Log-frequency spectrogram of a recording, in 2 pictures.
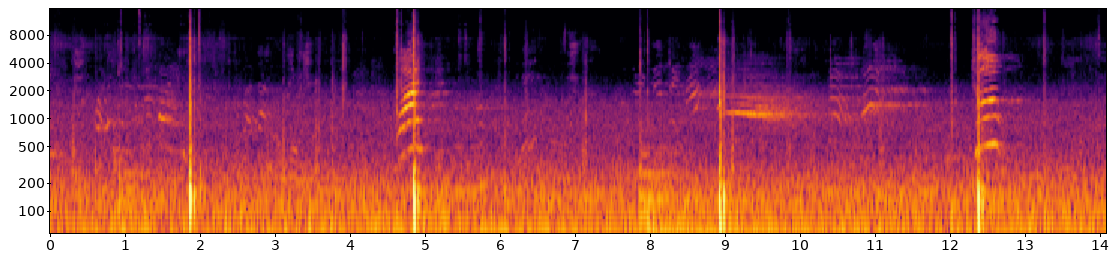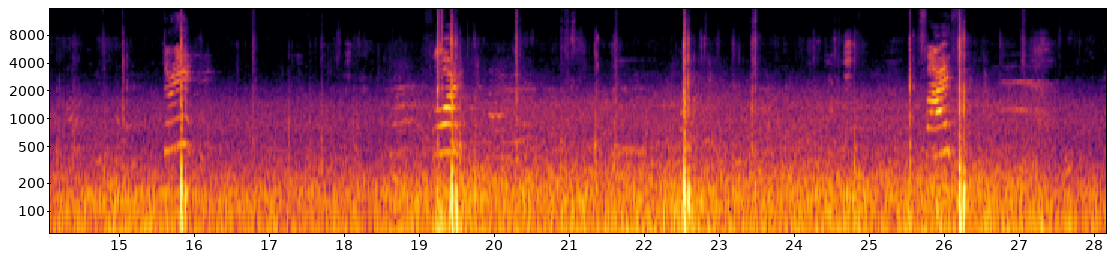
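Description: A rubber ball thumping against a brick wall and bouncing on asphalt, with eight sharp hits about three seconds apart, several with a short ringing ping, over a steady low outdoor background.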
